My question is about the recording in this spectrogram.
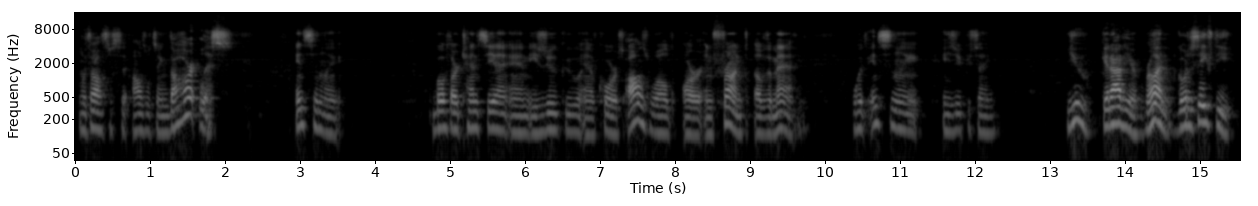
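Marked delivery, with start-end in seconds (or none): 1.2-2.1 raised, louder story exclamation; alarmed call. A narrator's reading. Character calls out at sighted monsters. 13.2-15.4 raised, loud order to flee; urgent command. A narrator's reading. Hero urges man to flee danger.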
